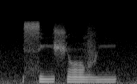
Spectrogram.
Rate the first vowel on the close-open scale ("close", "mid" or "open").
close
